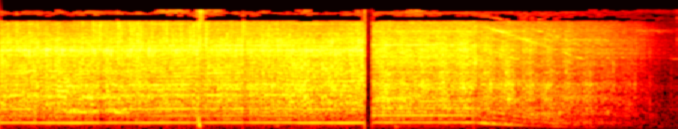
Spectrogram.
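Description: A kitchen blender grinds shallots, garlic, turmeric and coriander with a little water in a loud, steady whir that winds down at the end.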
